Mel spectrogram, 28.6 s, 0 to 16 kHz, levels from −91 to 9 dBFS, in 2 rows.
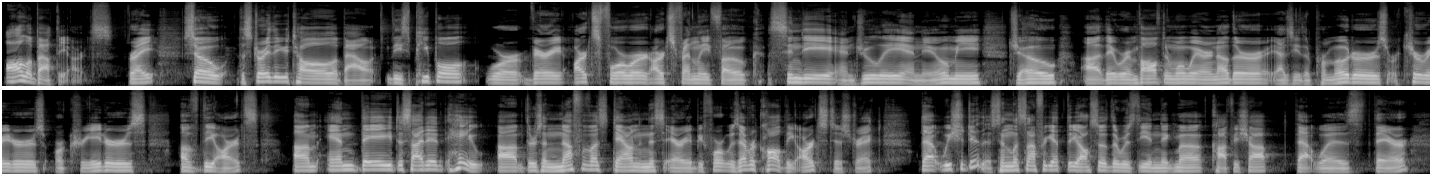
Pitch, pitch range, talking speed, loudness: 115 Hz, 105-125 Hz, 185 wpm, -20 LUFS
